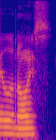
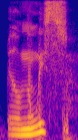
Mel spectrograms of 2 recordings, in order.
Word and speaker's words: Illinois: potato potato that's what I've heard potato potato ill noise how long we actually been on tonight noise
